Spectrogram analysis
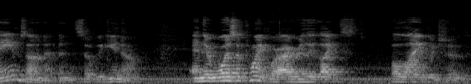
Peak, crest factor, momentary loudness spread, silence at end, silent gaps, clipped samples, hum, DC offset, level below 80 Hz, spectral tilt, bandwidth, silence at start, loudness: -10 dBFS; 18 dB; 17 LU; 0 s; none; under 0.1%; none; under 0.1%; -54 dBFS; -5.5 dB/octave; 13.5 kHz; 0 s; -28 LUFS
